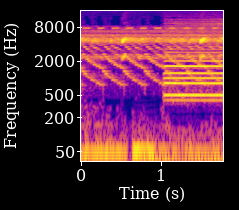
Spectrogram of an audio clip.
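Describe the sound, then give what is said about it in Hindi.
The horn of a badly wrecked car, just crashed in an accident, blares without a break, loud, its harsh tone sliding lower at first and then holding steady to the end. No one speaks. “horn का बजना पहले तो लगातार रहा लेकिन फिर रुक रुक के पूरी तरीके से बंद हो गया”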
